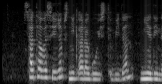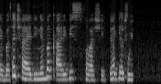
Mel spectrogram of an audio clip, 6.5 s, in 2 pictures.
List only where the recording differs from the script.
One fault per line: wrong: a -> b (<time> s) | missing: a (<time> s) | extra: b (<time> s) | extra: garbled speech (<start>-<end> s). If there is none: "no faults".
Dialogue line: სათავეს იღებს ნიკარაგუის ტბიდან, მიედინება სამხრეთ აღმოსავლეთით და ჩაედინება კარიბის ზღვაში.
missing: სამხრეთ აღმოსავლეთით (3.4 s)
extra: garbled speech (5.4-5.9 s)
